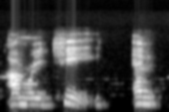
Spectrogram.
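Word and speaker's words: أمريكية: Okay, so it's ya with shedda and then tamar buta. Yes. Okay, so how are we going to pronounce that then? Amriki. Amriki for a male. What about for a female? Amrikia. Amrikia. Amrikia. Amrikia. Okay. The shedda adds some added emphasis on it.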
